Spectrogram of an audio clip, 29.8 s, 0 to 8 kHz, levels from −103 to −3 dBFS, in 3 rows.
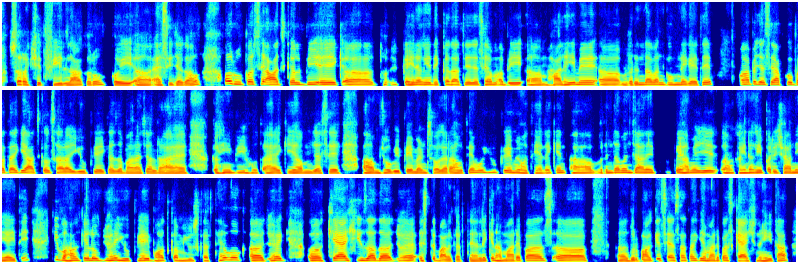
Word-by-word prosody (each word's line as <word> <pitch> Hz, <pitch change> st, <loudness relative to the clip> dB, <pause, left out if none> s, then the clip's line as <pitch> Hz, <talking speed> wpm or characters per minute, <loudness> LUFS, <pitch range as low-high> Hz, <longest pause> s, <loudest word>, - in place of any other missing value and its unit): सुरक्षित 150 Hz, -2 st, +1 dB
फ़ील 140 Hz, 0 st, 0 dB
ना 135 Hz, +1 st, +2 dB
करो 150 Hz, +3 st, -1 dB
कोई 135 Hz, -2 st, +3 dB
अ, -, -, +1 dB, 0.2 s
ऐसी 130 Hz, +4 st, -2 dB
जगह 140 Hz, -1 st, +1 dB
हो 165 Hz, +6 st, 0 dB, 0.3 s
और 250 Hz, -1 st, +6 dB
ऊपर 210 Hz, +1 st, +1 dB
से 225 Hz, +3 st, -2 dB
आजकल 180 Hz, +2 st, +1 dB
भी 190 Hz, 0 st, +1 dB
एक 175 Hz, 0 st, +2 dB
अ, -, -, +4 dB, 0.5 s
थो -, -, -5 dB, 0.2 s
कहीं 155 Hz, +1 st, +2 dB
न 165 Hz, -, +2 dB
कहीं 165 Hz, 0 st, +1 dB
दिक्कत 155 Hz, +1 st, -3 dB
आती 155 Hz, 0 st, -1 dB
है। 160 Hz, -, +2 dB
जैसे 155 Hz, 0 st, -1 dB
हम 155 Hz, 0 st, 0 dB
अभी 155 Hz, +1 st, +2 dB
अ, -, -, -1 dB, 0.2 s
हाल 150 Hz, 0 st, +1 dB
ही 165 Hz, +2 st, +3 dB
में 175 Hz, 0 st, +1 dB
अ, 160 Hz, -2 st, -1 dB, 0.3 s
वृंदावन 165 Hz, +3 st, +1 dB
घूमने 155 Hz, 0 st, -1 dB
गए 145 Hz, -1 st, +1 dB
थे 180 Hz, -, +2 dB, 0.4 s
वहाँ 195 Hz, 0 st, +3 dB
पे 220 Hz, -, -1 dB
जैसे 195 Hz, -1 st, +1 dB
आपको 190 Hz, +1 st, 0 dB
पता 170 Hz, -2 st, -1 dB
है 165 Hz, -, 0 dB
कि 175 Hz, -, +1 dB
आजकल 155 Hz, +1 st, 0 dB
सारा 145 Hz, -1 st, +1 dB
यूपीआई 135 Hz, -1 st, -1 dB
का 140 Hz, -, -4 dB
ज़माना 125 Hz, -1 st, -1 dB
चल 125 Hz, -1 st, -1 dB
रहा 125 Hz, 0 st, -1 dB
है। 130 Hz, +1 st, 0 dB, 0.3 s
कहीं 145 Hz, +2 st, +1 dB
भी 150 Hz, +1 st, -4 dB
होता 135 Hz, 0 st, -3 dB
है 135 Hz, 0 st, +1 dB
कि 140 Hz, +1 st, -4 dB
हम 135 Hz, -1 st, +1 dB
जैसे 135 Hz, +1 st, +1 dB, 0.3 s
अ, 135 Hz, 0 st, +4 dB
जो 140 Hz, +1 st, 0 dB
भी 150 Hz, +1 st, +3 dB
पेमेंट्स 140 Hz, 0 st, 0 dB
वग़ैरह 135 Hz, +1 st, 0 dB
होते 130 Hz, +4 st, -2 dB
हैं 165 Hz, -, +1 dB
वो 190 Hz, -, 0 dB
यूपीआई 185 Hz, -3 st, -1 dB
में 155 Hz, -, 0 dB
होते 125 Hz, -1 st, -3 dB
हैं। 125 Hz, -, -2 dB
लेकिन 165 Hz, +5 st, -3 dB
अ, -, -, +2 dB, 0.3 s
वृंदावन 165 Hz, +4 st, +1 dB
जाने 155 Hz, -1 st, +1 dB, 0.3 s
पे 160 Hz, -, +2 dB
हमें 155 Hz, +1 st, +2 dB
ये 165 Hz, 0 st, +3 dB
कहीं 140 Hz, 0 st, 0 dB
न 150 Hz, -, +1 dB
कहीं 155 Hz, +1 st, +1 dB
परेशानी 145 Hz, 0 st, 0 dB
आई 145 Hz, 0 st, +2 dB
थी 200 Hz, -, -5 dB, 0.3 s
कि 260 Hz, -, -6 dB
वहाँ 175 Hz, -4 st, +3 dB
के 195 Hz, -, +2 dB
लोग 185 Hz, -1 st, +2 dB
जो -, -, +2 dB
है 205 Hz, -, +4 dB
यूपीआई 165 Hz, -1 st, +1 dB
बहुत 155 Hz, +1 st, 0 dB
कम 155 Hz, -2 st, 0 dB
यूज़ 150 Hz, +1 st, -4 dB
करते 150 Hz, +6 st, -3 dB
हैं। 225 Hz, -, +3 dB
वो 225 Hz, 0 st, +1 dB
अ, 160 Hz, -1 st, +6 dB
जो 160 Hz, +2 st, -3 dB
है 180 Hz, -, +3 dB
अ, 170 Hz, -2 st, -1 dB
कैश 190 Hz, -2 st, +5 dB
ही 200 Hz, -, 0 dB
ज़्यादा 165 Hz, -1 st, +5 dB
जो -, -, -3 dB
है 160 Hz, -, +2 dB
इस्तेमाल 145 Hz, -3 st, -1 dB
करते 135 Hz, 0 st, -4 dB
हैं। 135 Hz, -, 0 dB
लेकिन 150 Hz, +6 st, 0 dB
हमारे 150 Hz, +1 st, +1 dB
पास 170 Hz, 0 st, +2 dB
अ, 155 Hz, -2 st, +4 dB, 0.4 s
दुर्भाग्य 145 Hz, +3 st, 0 dB
से 165 Hz, -, -3 dB
ऐसा 155 Hz, +1 st, -2 dB
था 170 Hz, -, -2 dB
कि 175 Hz, -, -1 dB
हमारे 155 Hz, -2 st, +1 dB
पास 160 Hz, -1 st, -2 dB
कैश 140 Hz, -2 st, +1 dB
नहीं 145 Hz, +1 st, +1 dB
था 160 Hz, +2 st, +3 dB
155 Hz, 245 wpm, -23 LUFS, 140-170 Hz, 0.5 s, और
